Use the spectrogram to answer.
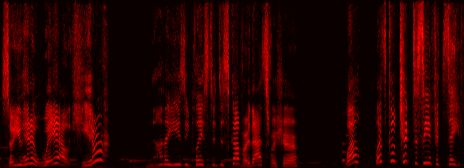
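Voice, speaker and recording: A little childlike fairy sidekick from a video game. The voice is extremely high and squeaky, bouncing wildly in pitch with perky expression. Music plays clearly behind it. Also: female voice, very animated, moderate pace. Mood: curious, chirpy. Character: small, chirpy, childlike female fairy companion. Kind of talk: English video game voice acting.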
